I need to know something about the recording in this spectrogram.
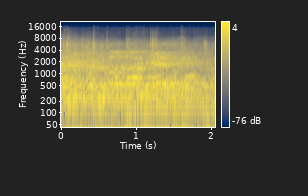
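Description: Voices calling out in a large, echoing gym hall, with a few short dull thuds on the wrestling mat.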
